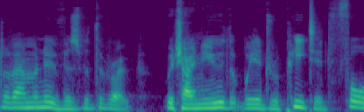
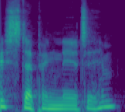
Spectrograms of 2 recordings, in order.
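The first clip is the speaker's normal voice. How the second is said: ordinary delivery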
